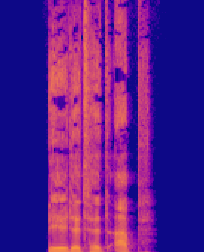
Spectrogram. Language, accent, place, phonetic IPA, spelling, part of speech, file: German, Germany, Berlin, [ˌbɪldətət ˈap], bildetet ab, verb, De-bildetet ab.ogg
- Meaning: inflection of abbilden: 1. second-person plural preterite 2. second-person plural subjunctive II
